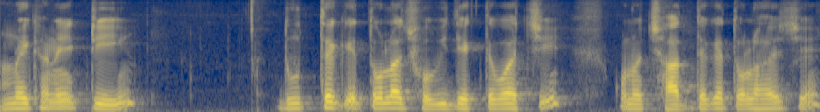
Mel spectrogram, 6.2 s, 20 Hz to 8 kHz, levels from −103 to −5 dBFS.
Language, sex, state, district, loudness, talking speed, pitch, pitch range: Bengali, male, Jharkhand, Sahebganj, -21 LUFS, 135 wpm, 130 Hz, 125-135 Hz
